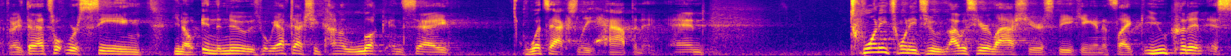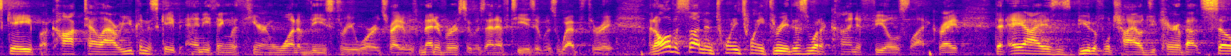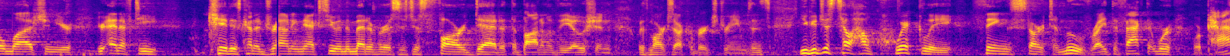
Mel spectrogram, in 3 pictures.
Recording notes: replaying his session from the Retail Innovation Conference & Expo 2023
